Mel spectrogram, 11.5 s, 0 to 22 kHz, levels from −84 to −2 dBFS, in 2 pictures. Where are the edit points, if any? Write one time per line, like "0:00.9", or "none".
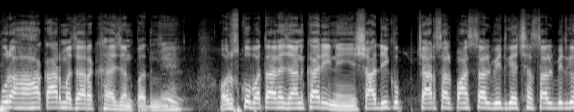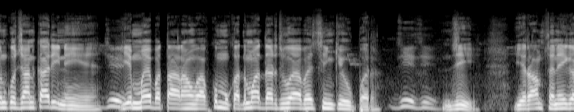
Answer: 0:06.7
